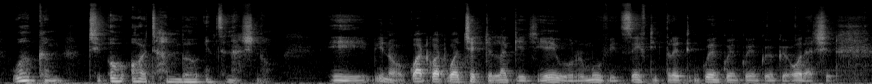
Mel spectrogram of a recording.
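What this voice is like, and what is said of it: Imitated African accent announcement. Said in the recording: “the African accent ... the twang is lit now”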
